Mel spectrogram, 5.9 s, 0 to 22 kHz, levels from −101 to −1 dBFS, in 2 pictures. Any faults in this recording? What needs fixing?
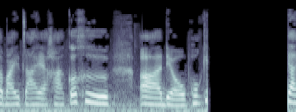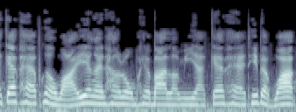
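A rebuffering stall interrupts the speech at 2.08 s, where playback drops to silence until 2.89 s, then picks up at the exact point it stopped. The player exhausted its downloaded audio and had to wait for more data, so nothing is skipped, but about 0.81 s of dead air is inserted. Prevent it by enlarging the playback buffer or serving a lower-bitrate stream when throughput falls.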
